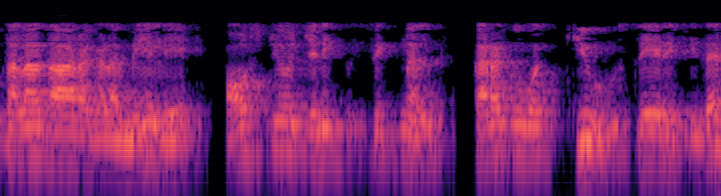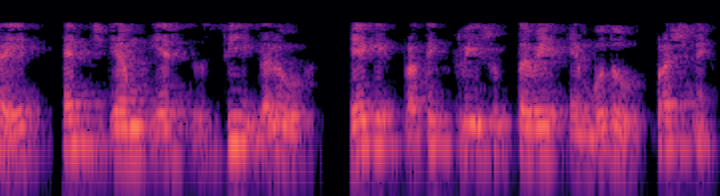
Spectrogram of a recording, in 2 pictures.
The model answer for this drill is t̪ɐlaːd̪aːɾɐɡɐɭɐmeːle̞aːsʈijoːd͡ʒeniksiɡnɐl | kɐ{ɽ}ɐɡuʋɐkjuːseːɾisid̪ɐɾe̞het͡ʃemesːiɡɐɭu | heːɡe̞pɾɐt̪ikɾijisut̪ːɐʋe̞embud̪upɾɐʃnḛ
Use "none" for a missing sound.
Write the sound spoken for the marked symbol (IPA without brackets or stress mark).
ɾ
